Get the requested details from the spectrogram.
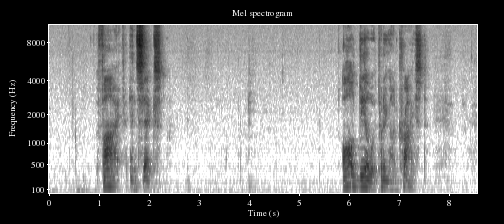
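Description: An elderly man speaks calmly and close by in short bursts.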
